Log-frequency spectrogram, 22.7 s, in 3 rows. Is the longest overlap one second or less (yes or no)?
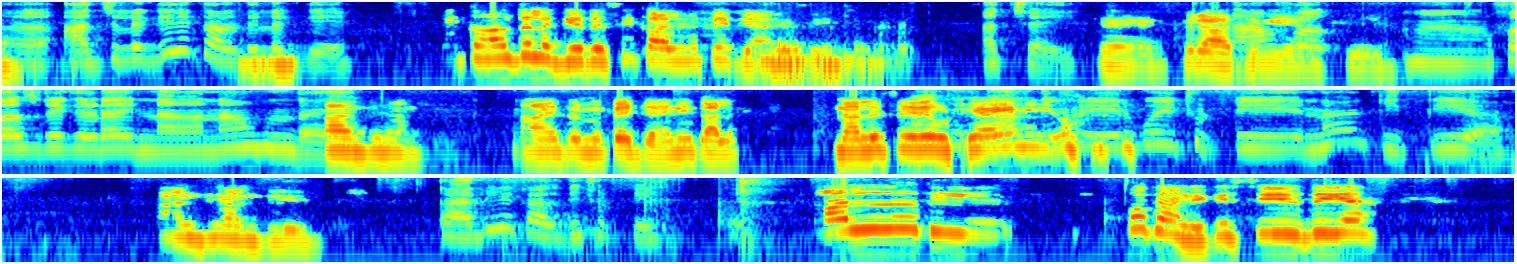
yes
